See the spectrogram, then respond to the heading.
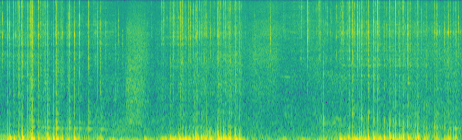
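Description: The head of a badminton racket, a thin metal frame strung with taut synthetic string mesh, is held up close to the microphone while long nails scratch and pluck the strings. Dense bursts of dry, crackly scratching and soft low thumps come in uneven runs, with a quieter stretch in the middle before the plucking picks up again.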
